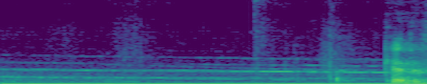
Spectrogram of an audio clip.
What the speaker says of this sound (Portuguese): Ih, peraí, tem uma ambulância passando.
